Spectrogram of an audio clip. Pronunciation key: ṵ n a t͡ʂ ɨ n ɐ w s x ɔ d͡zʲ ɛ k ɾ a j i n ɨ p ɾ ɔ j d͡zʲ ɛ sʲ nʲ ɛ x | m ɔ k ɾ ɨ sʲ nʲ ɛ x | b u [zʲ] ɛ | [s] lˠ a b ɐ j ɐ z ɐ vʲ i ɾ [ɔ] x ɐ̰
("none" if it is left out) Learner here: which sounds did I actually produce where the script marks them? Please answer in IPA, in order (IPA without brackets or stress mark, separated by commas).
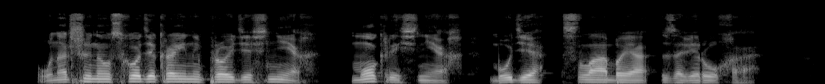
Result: d͡zʲ, s, u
